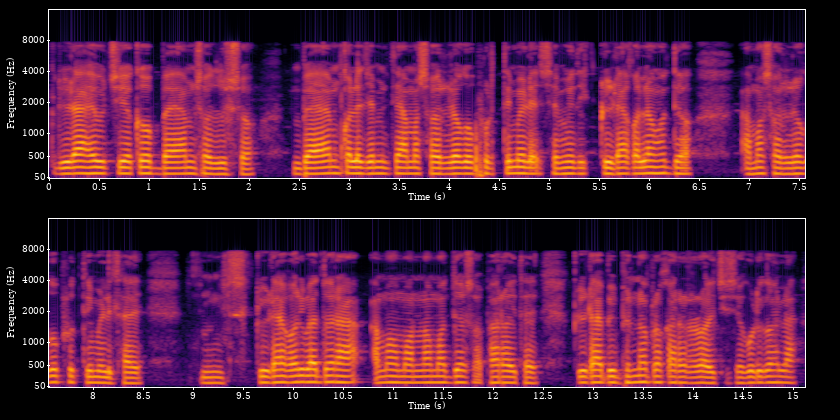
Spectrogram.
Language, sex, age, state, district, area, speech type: Odia, male, 18-30, Odisha, Nayagarh, rural, spontaneous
